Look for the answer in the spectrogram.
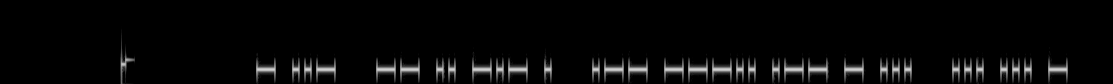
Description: Morse code, heard as a keyed tone, about 20 wpm, 700 Hz. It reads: TU MIKE W8WTS SST
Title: K1USN SST QSO Practice - 20wpm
